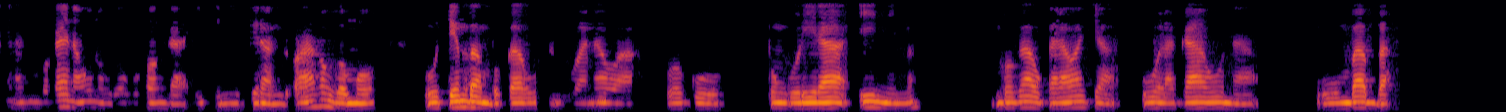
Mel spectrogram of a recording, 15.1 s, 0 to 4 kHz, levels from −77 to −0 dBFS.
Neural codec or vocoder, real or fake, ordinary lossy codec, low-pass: none; real; AAC, 24 kbps; 3.6 kHz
